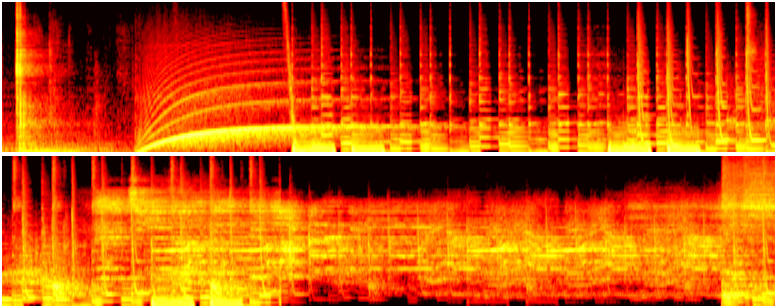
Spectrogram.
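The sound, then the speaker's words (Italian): An electronic music track opens with a rising synth sweep, then a loud pounding bass beat with layered synths, before the beat drops out and bright, shimmering synth chords carry on alone. “facciamo ascoltare il brano?”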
